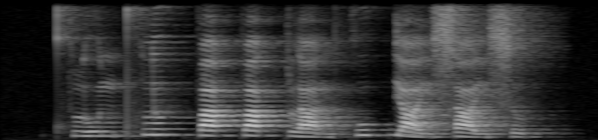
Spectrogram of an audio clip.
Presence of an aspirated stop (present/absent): present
